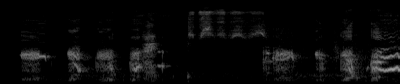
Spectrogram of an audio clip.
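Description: Beagle puppy whimpering in a string of short, high cries, a dozen or so in four seconds, with a longer bending whine near the end.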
